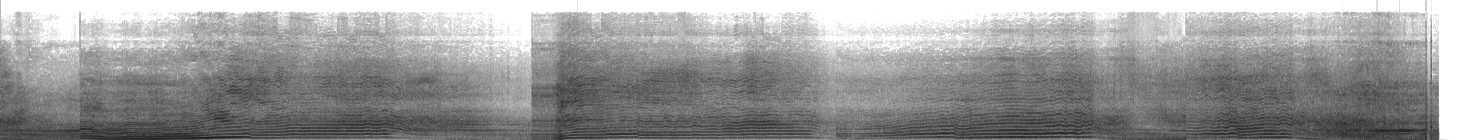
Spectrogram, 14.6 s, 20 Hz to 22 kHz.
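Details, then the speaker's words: Traxxas T-Maxx 3.3 nitro engine running in cold, snowy weather after sitting 8+ years, carburetor richened slightly for the cold: high, buzzy note rises and falls cleanly through repeated throttle blips, pulling strong with no misfire or sag; healthy. "as you just saw the truck ran great we just got done burning through a whole tank of fuel all I had to do was just rich in the carburetor just a tiny bit since it's so cold out but uh this thing ran awesome"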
